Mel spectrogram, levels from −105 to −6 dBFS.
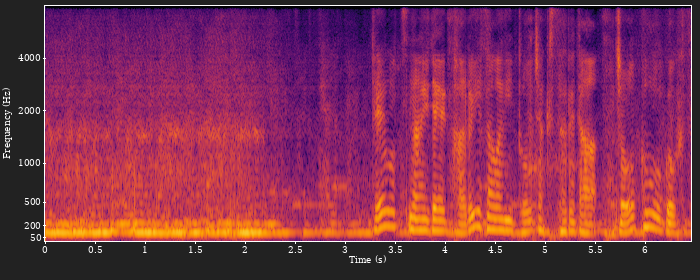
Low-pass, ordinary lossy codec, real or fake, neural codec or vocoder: none; none; fake; codec, 16 kHz, 2 kbps, FreqCodec, smaller model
